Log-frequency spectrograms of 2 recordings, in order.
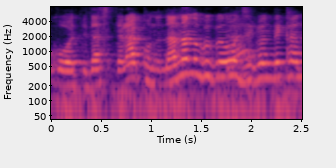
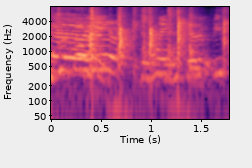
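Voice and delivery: gyaru voice; 4 semitones higher, 10 dB louder than usual. Shown as a demonstration. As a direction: hype it up like a gyaru. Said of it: "読み方もギャルでお願いします".

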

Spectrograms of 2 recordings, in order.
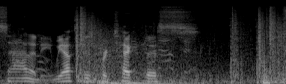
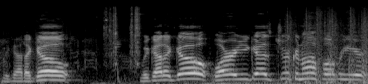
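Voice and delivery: louder, rising push to teammates; urgent urging; 8 semitones higher, 4 dB louder than usual. Real, not acted. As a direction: hurry them along.

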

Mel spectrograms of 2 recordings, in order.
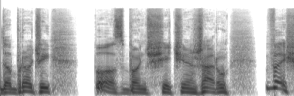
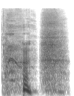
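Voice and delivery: soft breathy chuckle; 6 dB quieter than usual. Acted. Visitor laughs before reply.

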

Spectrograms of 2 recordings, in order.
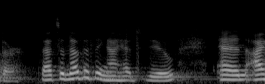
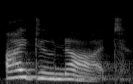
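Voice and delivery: retold inner protest, louder and drawn out; indignant denial; 2 semitones higher, 5 dB louder, much slower than usual. Daughter silently objecting to being like her father, indignant. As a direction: push back slowly and firmly, as remembered. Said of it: "And I thought".

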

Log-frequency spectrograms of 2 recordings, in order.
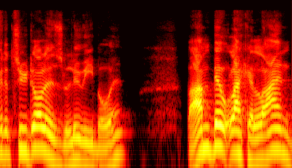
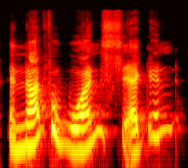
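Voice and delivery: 1 Schmitty catchphrase; 9 semitones higher, 6 dB louder than usual. Retold or imitated. Echoing the rant line.

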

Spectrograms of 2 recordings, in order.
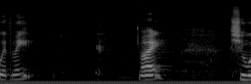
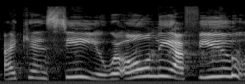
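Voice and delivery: calling out; 5 semitones higher, 10 dB louder, slower than usual. Real, not acted. Calling out to congregation.

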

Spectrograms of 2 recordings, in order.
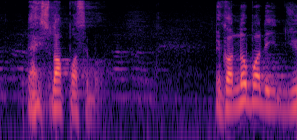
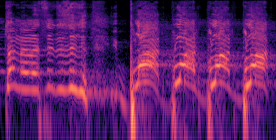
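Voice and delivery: much higher, louder rising cries of blood; panicked shout; 13 semitones higher, 6 dB louder than usual. Retold or imitated. Shot man seeing his own blood, a panicked shout. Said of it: "You say".

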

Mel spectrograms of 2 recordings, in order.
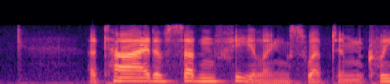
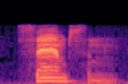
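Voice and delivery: usual speaking voice

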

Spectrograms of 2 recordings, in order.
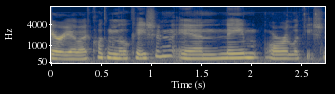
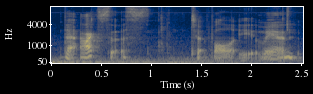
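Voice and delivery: whispered, slower aside; 9 dB quieter than usual. Real, not acted. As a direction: breathe it as a sneaky aside. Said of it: "whispered aside".

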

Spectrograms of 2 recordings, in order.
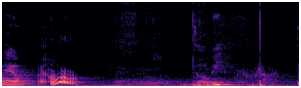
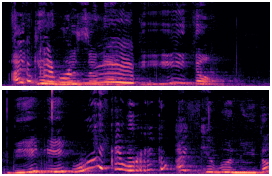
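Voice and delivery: high pet talk; 9 semitones higher, 3 dB louder than usual. Real, not acted. Owner cooing loudly and high at her kitten. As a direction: coo over the kitten, loud and high. Talking to the pets.

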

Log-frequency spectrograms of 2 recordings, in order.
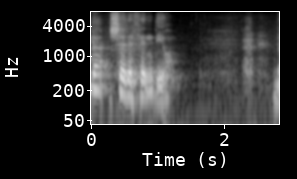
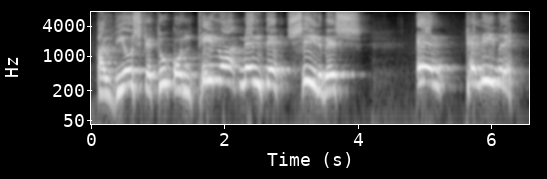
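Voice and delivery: high, slow, shouted king's blessing; 8 semitones higher, 4 dB louder, slower than usual. Acted. Preacher shouts the king's words to Daniel, slow and loud. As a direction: proclaim it at full force to Daniel.

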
